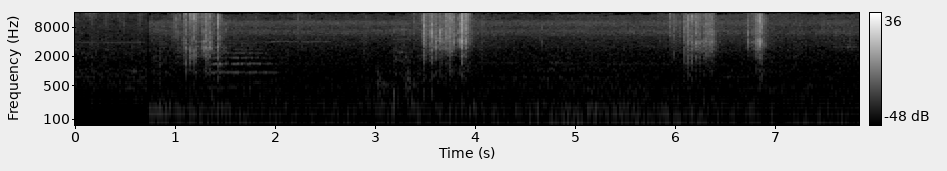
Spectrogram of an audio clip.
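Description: Serrated kitchen knife cutting through a handful of fresh coriander held in the hand, in four short crisp bursts of slicing spread a second or two apart.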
